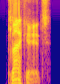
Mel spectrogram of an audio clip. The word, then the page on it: placket: British English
